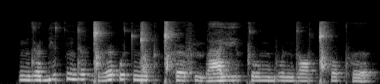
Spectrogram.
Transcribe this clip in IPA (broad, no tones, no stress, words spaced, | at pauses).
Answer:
ndə˞bʲut ndɵɡ͡ǀə˞ʔutŋ͡ǀuk ǀʰə˞fmba vʲukɾu mbundɔ ǀʰopʰɵ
